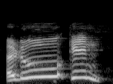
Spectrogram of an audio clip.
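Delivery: high shouted fighting-game battle cry; Ryu shout. Retold or imitated. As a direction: yell the special move like Ryu. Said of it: "I literally heard Ryu say".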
